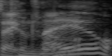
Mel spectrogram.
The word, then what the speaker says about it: Kumail: So one of the images is Kumail Nanjiani, however you pronounce his first name. Apparently it's Kumail. I say Kumail as well.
